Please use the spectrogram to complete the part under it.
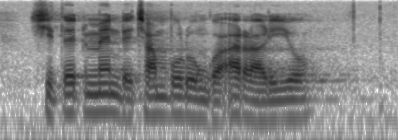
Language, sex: Venda, male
